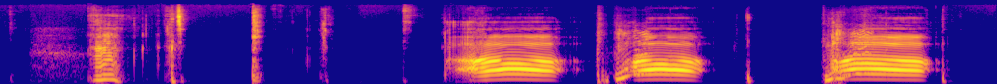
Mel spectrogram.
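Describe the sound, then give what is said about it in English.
A man in a bathroom groans and strains on the toilet after eating too much elk meat: three drawn-out, effortful moans with short grunts and clicks between them. “This is me in my bathroom. I had too much elk meat.”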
